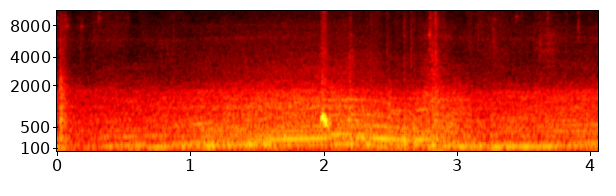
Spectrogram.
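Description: A 2024 Toyota Land Cruiser 76 Series with a V8 engine accelerating through the gears, heard as a steady, fairly loud engine drone that rises in pitch with one brief sharp blip midway, and no talking.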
